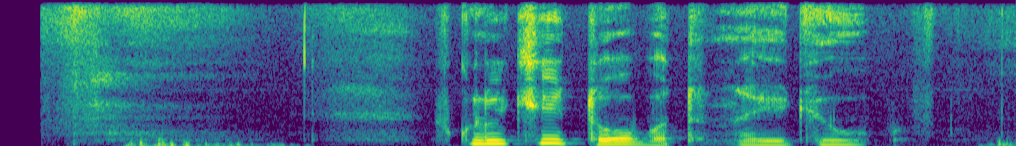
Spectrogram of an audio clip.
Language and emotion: Russian, sad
